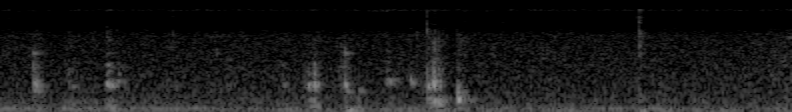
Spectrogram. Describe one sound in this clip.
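A playing card taps softly as it is set down on a table.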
